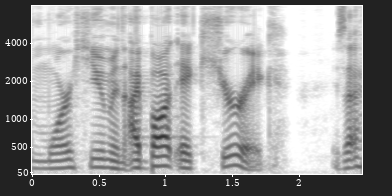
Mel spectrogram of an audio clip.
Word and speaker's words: Keurig: i have become more human i bought a keurig is that how it's pronounced yeah so i could make tea and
